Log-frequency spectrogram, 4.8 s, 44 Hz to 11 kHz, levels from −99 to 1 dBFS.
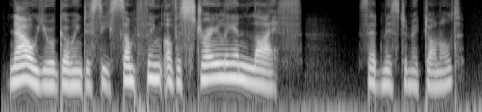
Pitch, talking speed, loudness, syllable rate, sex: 190 Hz, 160 wpm, -18 LUFS, 5.3 syllables/s, female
